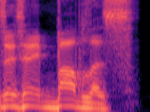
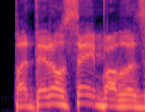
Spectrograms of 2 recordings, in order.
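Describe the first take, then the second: First: "bubblers" slowly as "bubblahs", no R; Rhode Island pronunciation. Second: Said in the usual way. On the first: Retold or imitated. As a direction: drop the R, ending "bubblers" on "luhz". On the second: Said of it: "they say bubblers".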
